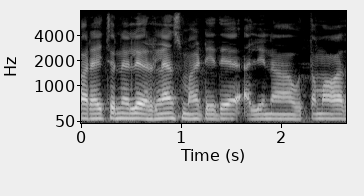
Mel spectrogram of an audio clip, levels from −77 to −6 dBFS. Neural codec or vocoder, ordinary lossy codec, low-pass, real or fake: none; none; none; real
